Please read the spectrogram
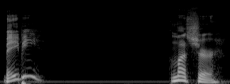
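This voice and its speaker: A man's voice: high-pitched, wildly swooping pitch, slow, fairly bright tone, breathy edge, dry recording, clean studio sound. A man giving casual game commentary, thinking aloud in a hesitant, questioning way. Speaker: gamer playing and reading aloud a visual novel.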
